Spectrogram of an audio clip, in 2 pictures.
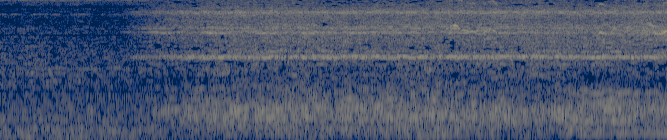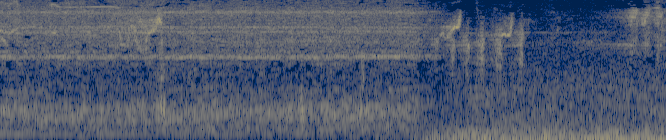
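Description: Forest ambience: a steady high-pitched droning whine starts about a second in and cuts off just after eight seconds, followed by quick runs of rapid chirping trills.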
